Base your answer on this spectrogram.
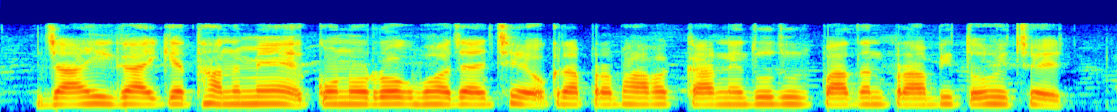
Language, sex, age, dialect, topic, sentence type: Maithili, male, 51-55, Southern/Standard, agriculture, statement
